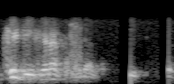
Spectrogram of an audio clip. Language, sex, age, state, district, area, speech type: Maithili, male, 60+, Bihar, Samastipur, rural, conversation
